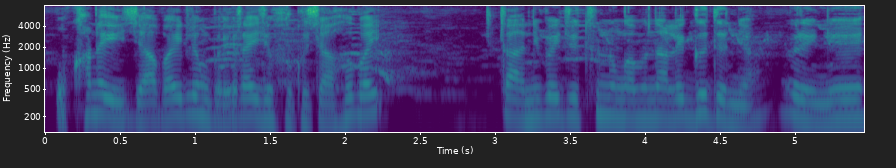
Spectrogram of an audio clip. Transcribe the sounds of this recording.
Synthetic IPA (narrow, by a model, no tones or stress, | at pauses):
ukʰanaezabajlɯŋbajɾajzɔpʰuɾkuzaɦɯbaj | d̥anibajd͡ʒutʰunuŋamɯnalejɡɯdɯnijaɯɾɯjnɯ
